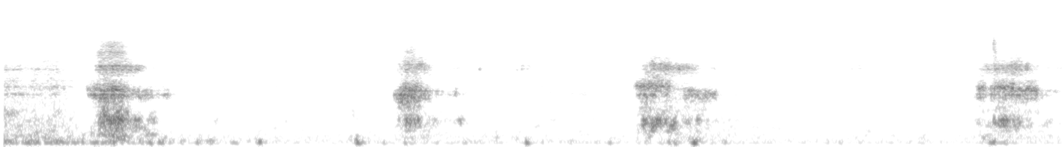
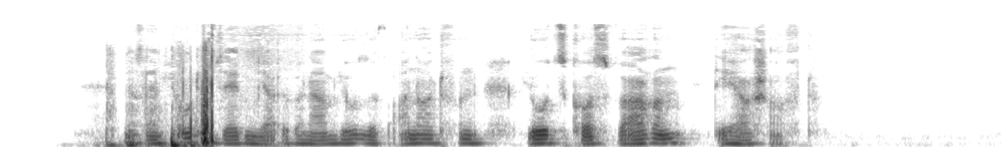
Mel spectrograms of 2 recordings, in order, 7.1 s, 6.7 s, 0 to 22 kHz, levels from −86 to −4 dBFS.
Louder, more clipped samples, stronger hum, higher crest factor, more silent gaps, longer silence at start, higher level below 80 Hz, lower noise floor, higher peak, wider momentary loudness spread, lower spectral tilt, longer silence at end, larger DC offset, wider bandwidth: second, -49 LUFS vs -30 LUFS; neither; neither; second, 22 dB vs 30 dB; neither; second, 0 s vs 0.7 s; second, under -90 dBFS vs -38 dBFS; about the same, -82 dBFS vs -79 dBFS; second, -32 dBFS vs 0 dBFS; first, 24 LU vs 16 LU; second, -1 dB/octave vs -7 dB/octave; second, 0.05 s vs 1.45 s; neither; second, 7 kHz vs 11.5 kHz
